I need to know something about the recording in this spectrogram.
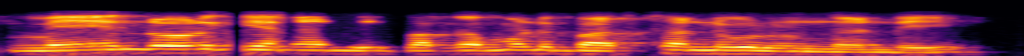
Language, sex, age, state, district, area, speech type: Telugu, male, 30-45, Telangana, Mancherial, rural, conversation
